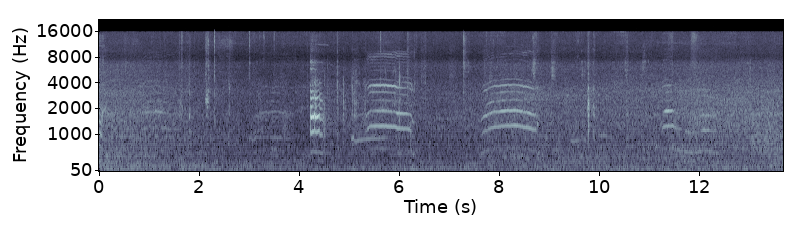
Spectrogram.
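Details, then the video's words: Cats, including a tom and a little ginger cat, meowing to be fed: several separate meows, some rising then falling, spread across the recording, over constant low hum with a brief sharp knock and faint background voices. "brown cat meowing asking to be fed with other cats"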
